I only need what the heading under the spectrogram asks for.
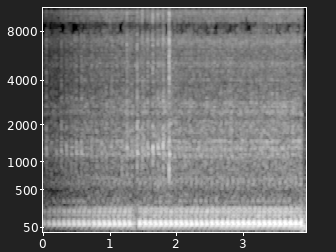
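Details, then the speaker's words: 2004 Can-Am Outlander 330 2x4 with 4,000 miles, belt cover off, engine revved: primary clutch sticks moving in and out, giving a few sharp clicks; sticking CVT primary clutch. "we'll see it here again as you're revving it kind of sticks as it's going in and then clicks and sticks as it comes back out"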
